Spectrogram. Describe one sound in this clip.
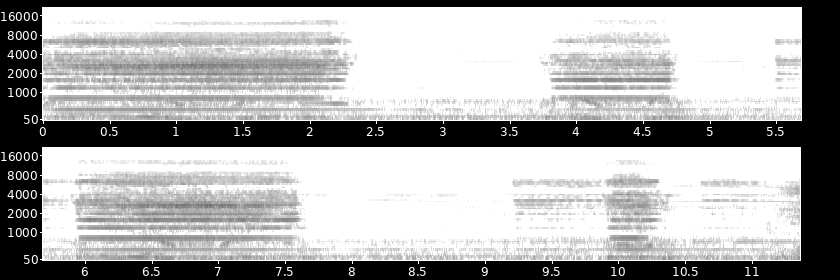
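An electric drill whirs faintly in short bursts.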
